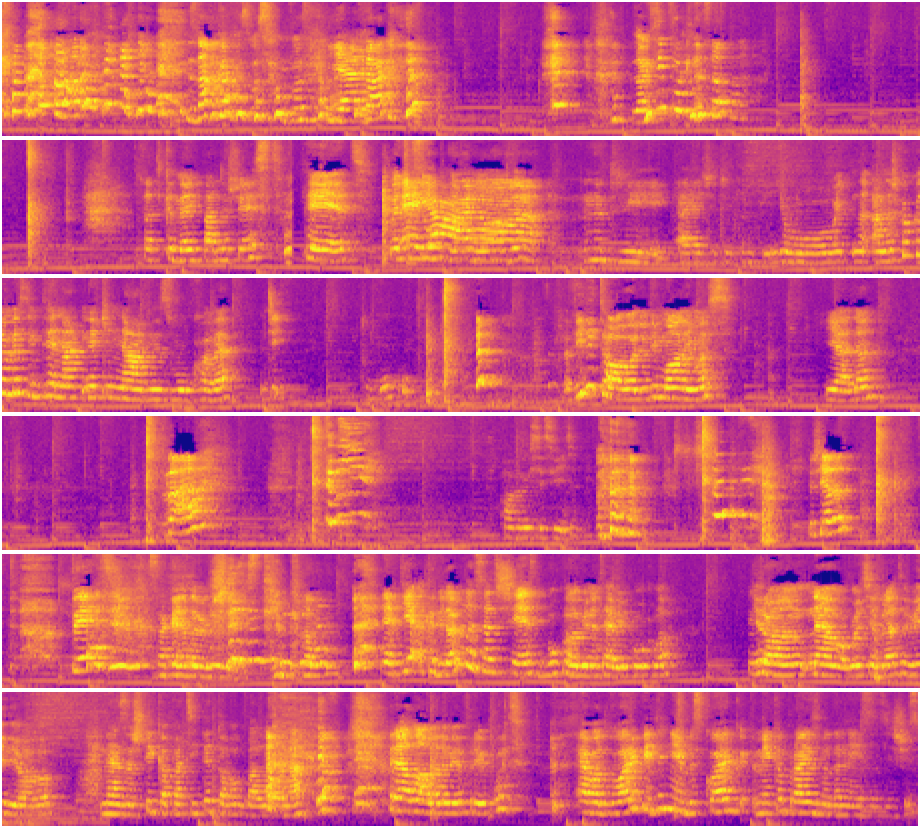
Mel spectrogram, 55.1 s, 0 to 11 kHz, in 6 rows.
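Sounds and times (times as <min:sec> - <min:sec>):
girls laughing and squealing: 0:00.0 - 0:04.4, 0:23.1 - 0:23.9, 0:30.8 - 0:31.4, 0:33.5 - 0:35.5, 0:37.4 - 0:40.6
soft background music: 0:00.0 - 0:55.0.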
